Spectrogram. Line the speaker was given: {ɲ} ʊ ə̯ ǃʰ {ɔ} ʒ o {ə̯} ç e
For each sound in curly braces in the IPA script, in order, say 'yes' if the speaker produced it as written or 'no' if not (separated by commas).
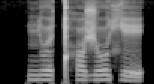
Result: yes, yes, no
